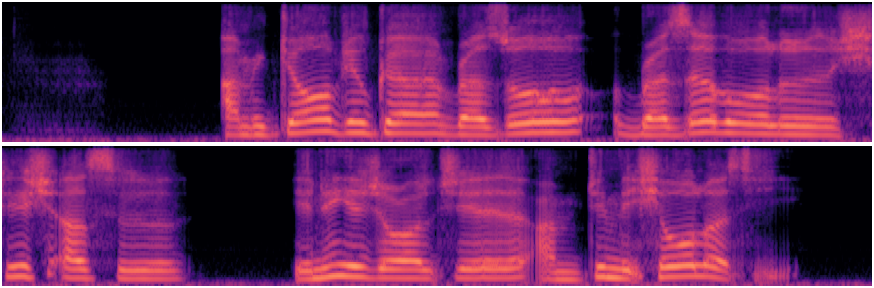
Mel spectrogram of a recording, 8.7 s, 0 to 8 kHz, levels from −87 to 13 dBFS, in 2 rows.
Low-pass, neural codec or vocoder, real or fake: 7.2 kHz; autoencoder, 22.05 kHz, a latent of 192 numbers a frame, VITS, trained on many speakers; fake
